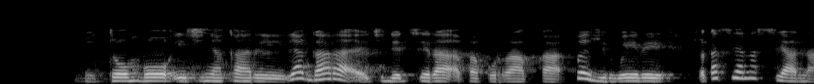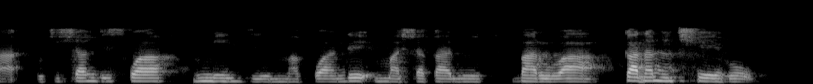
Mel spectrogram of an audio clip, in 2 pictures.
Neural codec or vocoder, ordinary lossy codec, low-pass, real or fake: codec, 16 kHz, 16 kbps, FunCodec, trained on Chinese and English, 50 frames a second; AAC, 32 kbps; 5.4 kHz; fake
